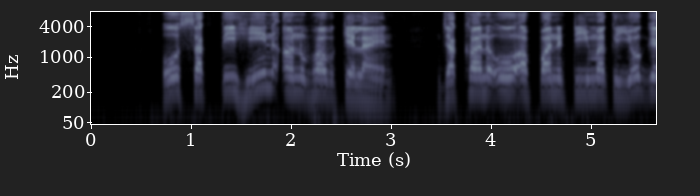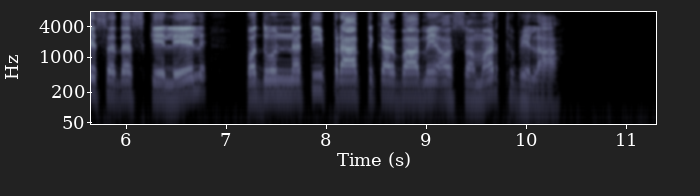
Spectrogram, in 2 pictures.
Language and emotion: Maithili, sad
